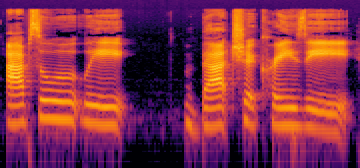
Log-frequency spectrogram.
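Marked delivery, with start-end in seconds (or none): none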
